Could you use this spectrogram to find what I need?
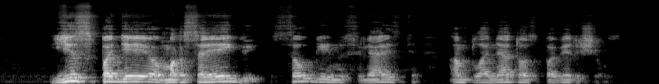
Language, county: Lithuanian, Kaunas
